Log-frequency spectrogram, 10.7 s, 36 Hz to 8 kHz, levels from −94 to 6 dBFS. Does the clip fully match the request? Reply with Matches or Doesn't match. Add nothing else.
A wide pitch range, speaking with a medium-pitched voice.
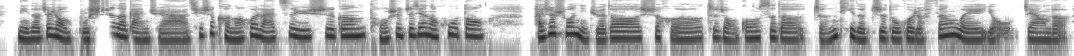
Doesn't match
